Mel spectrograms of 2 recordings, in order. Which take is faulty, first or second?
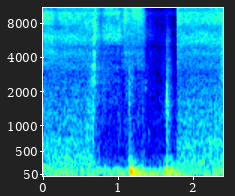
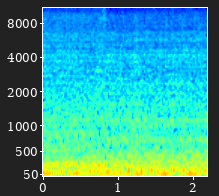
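first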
